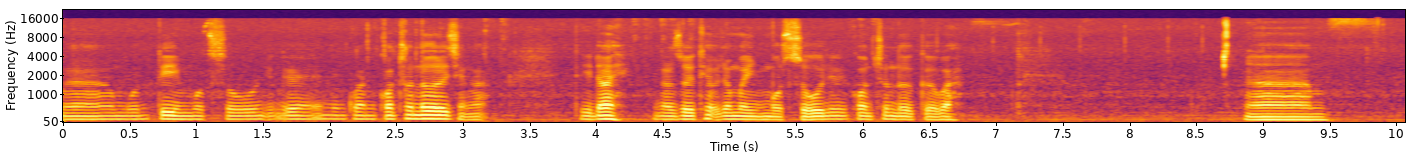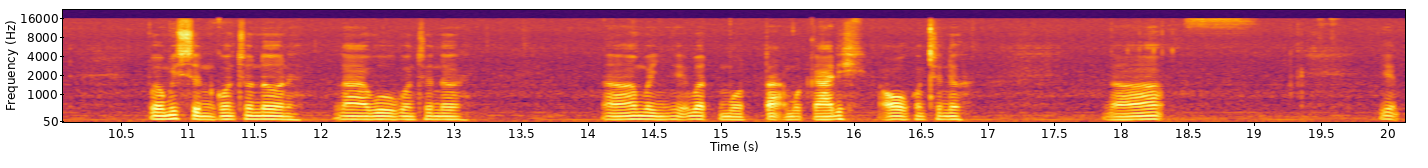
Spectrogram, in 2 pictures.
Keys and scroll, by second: 2.0-3.7 typing, 6.6 Up, 7.0 Up, 7.3 Up, 7.6 Up, 8.3 Up, 8.5 Up, 9.3 Down, 9.7 Down, 10.6 Down, 12.0 Down, 12.5 Up, 13.3 Up, 15.8 Down, 16.6 Return, 18.1-20.1 typing.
